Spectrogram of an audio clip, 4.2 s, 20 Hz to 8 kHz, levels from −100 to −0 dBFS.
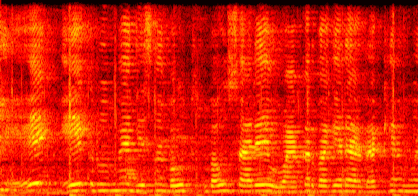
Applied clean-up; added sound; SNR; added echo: none; Computer keyboard; 17 dB; reverberation time 0.9 s.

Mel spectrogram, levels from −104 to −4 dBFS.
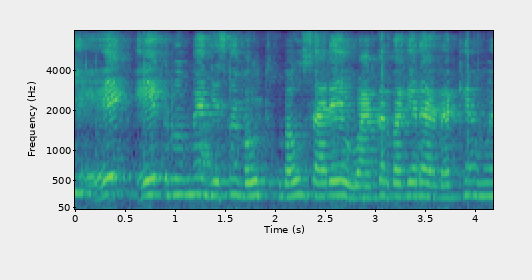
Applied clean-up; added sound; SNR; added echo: neural separator model SepFormer DNS4.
